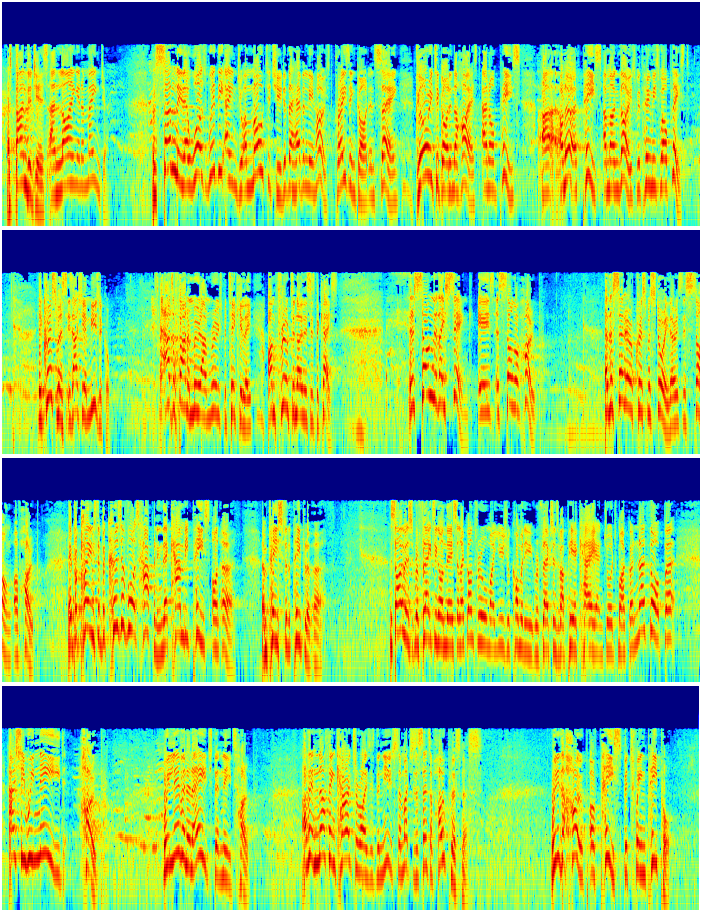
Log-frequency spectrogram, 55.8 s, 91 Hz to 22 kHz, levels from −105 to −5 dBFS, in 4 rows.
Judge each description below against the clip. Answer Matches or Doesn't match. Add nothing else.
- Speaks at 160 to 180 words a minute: Matches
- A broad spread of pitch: Matches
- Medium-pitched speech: Doesn't match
